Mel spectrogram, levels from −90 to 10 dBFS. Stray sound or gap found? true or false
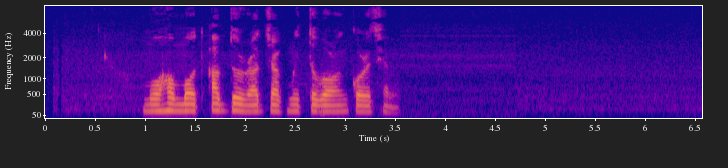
false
